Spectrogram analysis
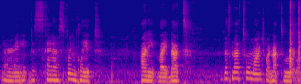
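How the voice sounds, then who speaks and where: A woman's voice: on the low side, normal speed, bright, forceful tone, slight background noise. A woman with a Jamaican accent chatting casually through a cooking demonstration in her home kitchen, thinking aloud with lots of ums and restarts. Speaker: cooking vlogger.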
